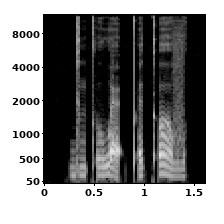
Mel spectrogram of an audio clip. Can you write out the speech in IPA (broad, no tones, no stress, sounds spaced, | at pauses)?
ɡ ɪ n tʼ ʊ w æ̰ ʔ pʼ ɛ kʼ ʌ v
